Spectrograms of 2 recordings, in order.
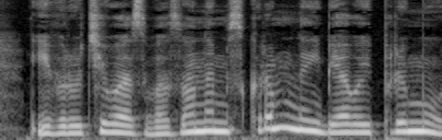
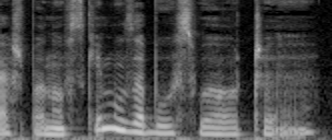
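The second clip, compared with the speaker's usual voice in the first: usual speaking voice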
